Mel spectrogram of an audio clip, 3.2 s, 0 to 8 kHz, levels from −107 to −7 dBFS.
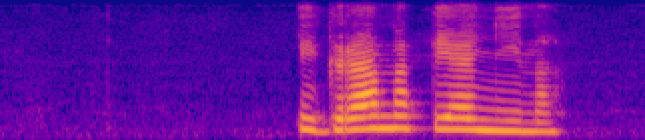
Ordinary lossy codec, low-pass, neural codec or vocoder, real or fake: Opus, 32 kbps; 7.2 kHz; codec, 44.1 kHz, 3.4 kbps, Pupu-Codec; fake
